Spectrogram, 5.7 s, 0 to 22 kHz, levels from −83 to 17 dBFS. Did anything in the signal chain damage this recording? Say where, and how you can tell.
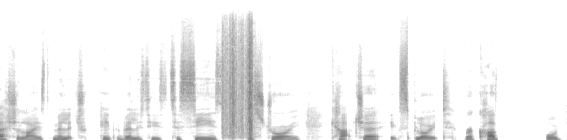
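Yes. The speech cuts to silence twice: from 0.87 to 1.02 s (about 140 ms lost) and from 4.98 to 5.47 s (about 490 ms lost), just after "capture exploit". This is likely a Bluetooth dropout at the wireless link to the headphones, where runs of consecutive audio packets arrived too late and were discarded. The holes have abrupt edges or a fade of a few milliseconds, and the speech resumes further on as though it had kept playing, which separates this from an edit or a buffer stall.

From 2.23 to 2.62 s, a dense, uneven burst of scratchy rustling sits over the speech, roughly 5 dB louder than the speech itself. It is cable scratch noise, likely from a worn cable, connector or control in the analogue wiring being moved so that its contact resistance fluctuates rapidly. Unlike a dropout, the speech keeps running underneath. 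The irregular, gritty texture also sets it apart from steady hum or from clicks, which are single impulses.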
